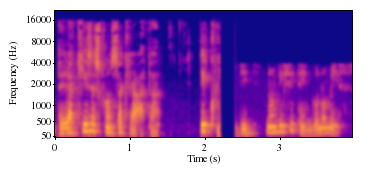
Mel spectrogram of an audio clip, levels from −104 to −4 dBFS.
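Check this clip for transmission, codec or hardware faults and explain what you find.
One fault is present. At 2.22 s the input likely switched to a poorer device, moving capture to a narrower-band microphone path. After a 200 ms silence, the speech runs to the end with nothing above 3.8 kHz. It is roughly 10 dB quieter, dull and boxy, over faint new background noise.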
